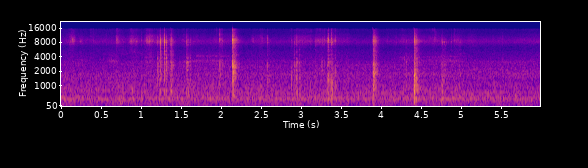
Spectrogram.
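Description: A plastic case clicks and rattles as hands handle it.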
